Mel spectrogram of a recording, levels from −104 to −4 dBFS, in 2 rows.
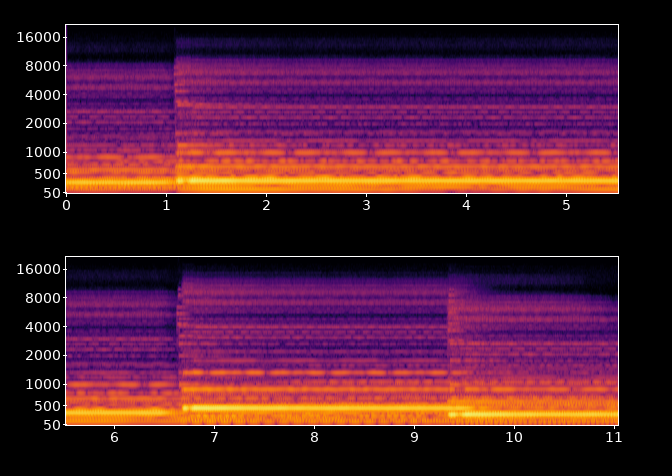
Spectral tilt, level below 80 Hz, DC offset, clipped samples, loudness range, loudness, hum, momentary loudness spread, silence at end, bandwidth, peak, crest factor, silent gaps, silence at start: -9 dB/octave; -72 dBFS; under 0.1%; under 0.1%; 3 LU; -19 LUFS; none; 5 LU; 0 s; 9.8 kHz; -4 dBFS; 12 dB; none; 0 s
